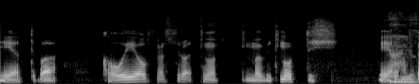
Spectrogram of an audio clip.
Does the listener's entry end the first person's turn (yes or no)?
no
